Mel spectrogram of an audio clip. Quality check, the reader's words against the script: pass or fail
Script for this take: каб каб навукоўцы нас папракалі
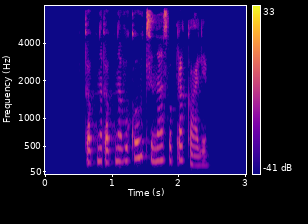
pass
